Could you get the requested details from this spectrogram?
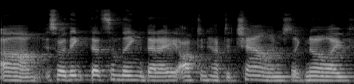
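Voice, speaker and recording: Flat, monotone speech from a woman, with noticeable noise in the background. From New Hampshire. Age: 30s. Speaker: soprano singer and voice teacher. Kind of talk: interview answer. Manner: casual, friendly.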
